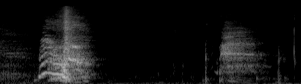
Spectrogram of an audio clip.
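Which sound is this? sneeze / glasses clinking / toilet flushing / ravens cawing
sneeze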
